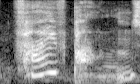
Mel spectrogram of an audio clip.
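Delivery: very high squeak of disbelief; shocked exclamation. A narrator's reading. Young bear shocked at the price, exclaiming. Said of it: "exclaimed Paddington".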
